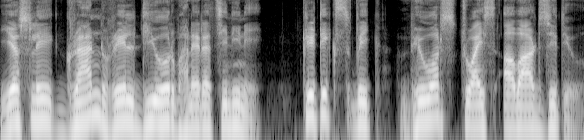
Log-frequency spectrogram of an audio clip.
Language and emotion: Nepali, neutral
